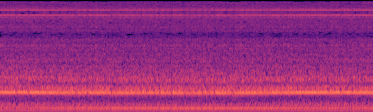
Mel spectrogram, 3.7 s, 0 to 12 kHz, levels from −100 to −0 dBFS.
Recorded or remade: recorded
